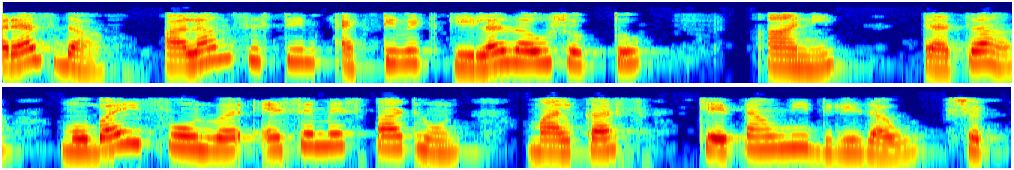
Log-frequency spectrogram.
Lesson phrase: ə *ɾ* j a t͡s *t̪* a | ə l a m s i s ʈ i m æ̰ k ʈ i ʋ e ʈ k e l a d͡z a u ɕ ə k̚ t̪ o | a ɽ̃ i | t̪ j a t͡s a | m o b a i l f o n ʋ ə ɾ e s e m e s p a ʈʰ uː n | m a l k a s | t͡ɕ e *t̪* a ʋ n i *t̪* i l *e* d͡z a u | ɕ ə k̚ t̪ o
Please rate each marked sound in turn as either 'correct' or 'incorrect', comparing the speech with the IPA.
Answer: correct, incorrect, correct, incorrect, incorrect

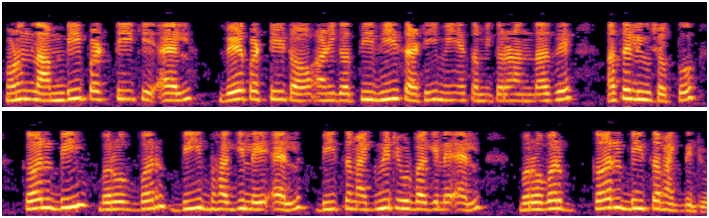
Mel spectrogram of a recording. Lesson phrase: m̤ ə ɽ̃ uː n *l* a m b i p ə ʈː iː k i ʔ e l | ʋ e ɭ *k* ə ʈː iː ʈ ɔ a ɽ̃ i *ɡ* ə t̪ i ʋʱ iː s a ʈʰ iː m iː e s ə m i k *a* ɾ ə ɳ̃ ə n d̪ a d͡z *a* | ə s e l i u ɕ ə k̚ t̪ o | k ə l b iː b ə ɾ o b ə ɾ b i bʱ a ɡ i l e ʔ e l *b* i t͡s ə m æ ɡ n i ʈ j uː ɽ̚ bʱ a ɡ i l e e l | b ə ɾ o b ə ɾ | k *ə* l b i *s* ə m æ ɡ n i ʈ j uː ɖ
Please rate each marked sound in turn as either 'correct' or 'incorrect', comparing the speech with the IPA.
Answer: correct, incorrect, correct, incorrect, incorrect, correct, correct, incorrect

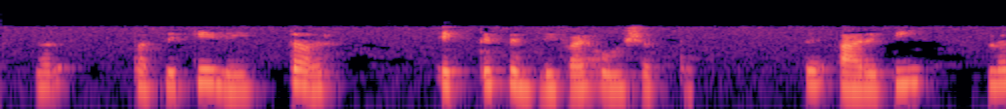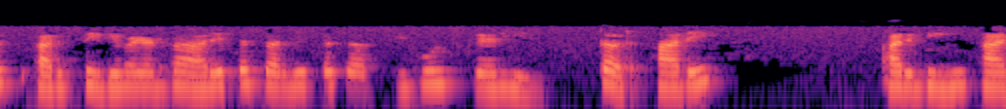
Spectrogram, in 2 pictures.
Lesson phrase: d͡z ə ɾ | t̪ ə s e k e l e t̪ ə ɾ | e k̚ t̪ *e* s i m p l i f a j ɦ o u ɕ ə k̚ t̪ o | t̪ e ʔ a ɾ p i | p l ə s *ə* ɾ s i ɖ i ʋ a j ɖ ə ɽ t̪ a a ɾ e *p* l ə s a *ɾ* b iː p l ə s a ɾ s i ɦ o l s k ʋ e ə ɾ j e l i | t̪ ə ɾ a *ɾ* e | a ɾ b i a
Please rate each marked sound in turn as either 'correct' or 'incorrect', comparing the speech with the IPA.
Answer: correct, incorrect, correct, correct, correct

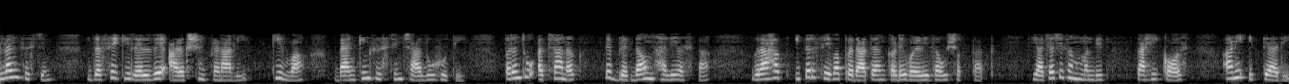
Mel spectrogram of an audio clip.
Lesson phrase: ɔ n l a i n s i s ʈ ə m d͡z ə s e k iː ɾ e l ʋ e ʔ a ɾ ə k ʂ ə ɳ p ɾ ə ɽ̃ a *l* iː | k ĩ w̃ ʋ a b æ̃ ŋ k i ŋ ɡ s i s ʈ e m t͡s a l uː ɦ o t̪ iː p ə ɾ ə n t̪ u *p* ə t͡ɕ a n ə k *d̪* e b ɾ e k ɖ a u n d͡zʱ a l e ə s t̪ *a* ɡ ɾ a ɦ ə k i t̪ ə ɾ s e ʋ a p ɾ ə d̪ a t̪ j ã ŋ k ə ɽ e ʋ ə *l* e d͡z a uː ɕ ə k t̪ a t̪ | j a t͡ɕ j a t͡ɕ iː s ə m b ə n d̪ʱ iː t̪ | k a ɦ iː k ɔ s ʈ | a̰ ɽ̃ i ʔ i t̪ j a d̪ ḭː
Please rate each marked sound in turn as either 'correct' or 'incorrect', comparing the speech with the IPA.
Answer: correct, incorrect, incorrect, correct, incorrect

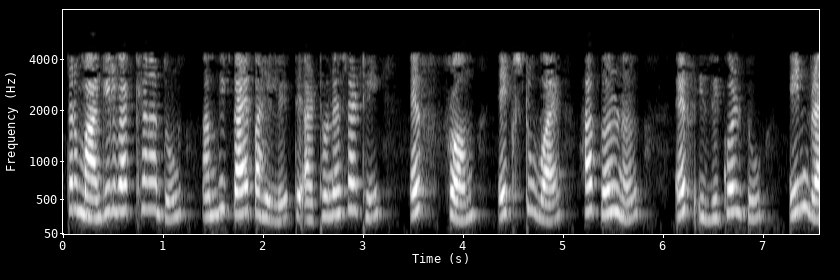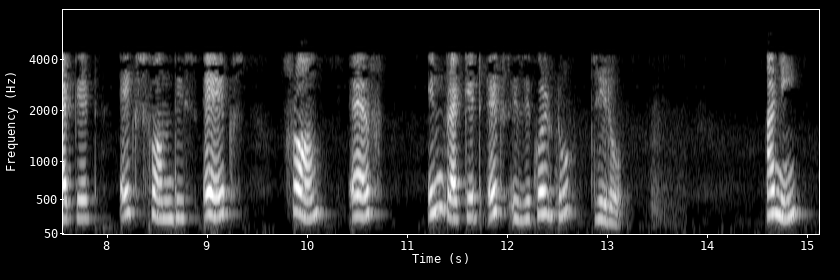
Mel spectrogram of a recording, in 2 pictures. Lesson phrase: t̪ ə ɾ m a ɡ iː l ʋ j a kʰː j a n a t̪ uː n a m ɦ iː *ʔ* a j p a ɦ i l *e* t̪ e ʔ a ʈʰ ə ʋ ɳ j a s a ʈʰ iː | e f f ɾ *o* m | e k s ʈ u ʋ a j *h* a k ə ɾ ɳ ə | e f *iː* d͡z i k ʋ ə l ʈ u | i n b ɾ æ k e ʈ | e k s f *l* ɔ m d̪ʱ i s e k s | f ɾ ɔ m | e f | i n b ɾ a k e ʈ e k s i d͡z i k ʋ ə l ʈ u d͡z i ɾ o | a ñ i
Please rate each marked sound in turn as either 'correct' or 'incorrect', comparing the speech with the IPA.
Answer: incorrect, correct, incorrect, correct, incorrect, incorrect

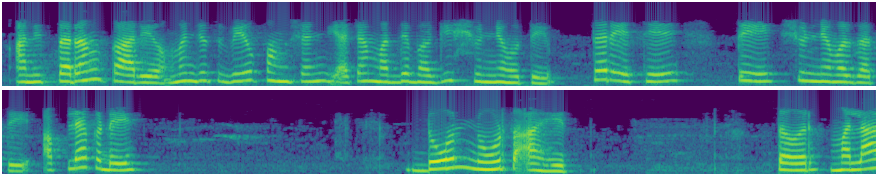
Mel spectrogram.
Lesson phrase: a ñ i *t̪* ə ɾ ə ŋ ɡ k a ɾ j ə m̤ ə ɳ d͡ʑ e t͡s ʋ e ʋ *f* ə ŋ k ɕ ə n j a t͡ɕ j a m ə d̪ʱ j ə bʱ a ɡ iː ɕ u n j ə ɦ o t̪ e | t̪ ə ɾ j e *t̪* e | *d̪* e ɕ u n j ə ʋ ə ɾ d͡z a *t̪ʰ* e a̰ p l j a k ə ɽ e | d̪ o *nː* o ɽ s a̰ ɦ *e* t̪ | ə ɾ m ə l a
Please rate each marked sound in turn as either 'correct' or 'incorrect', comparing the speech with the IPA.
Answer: correct, correct, incorrect, incorrect, incorrect, correct, correct

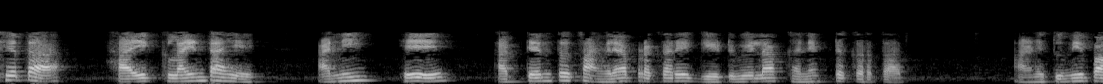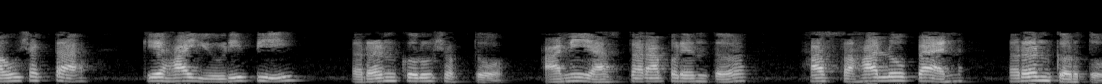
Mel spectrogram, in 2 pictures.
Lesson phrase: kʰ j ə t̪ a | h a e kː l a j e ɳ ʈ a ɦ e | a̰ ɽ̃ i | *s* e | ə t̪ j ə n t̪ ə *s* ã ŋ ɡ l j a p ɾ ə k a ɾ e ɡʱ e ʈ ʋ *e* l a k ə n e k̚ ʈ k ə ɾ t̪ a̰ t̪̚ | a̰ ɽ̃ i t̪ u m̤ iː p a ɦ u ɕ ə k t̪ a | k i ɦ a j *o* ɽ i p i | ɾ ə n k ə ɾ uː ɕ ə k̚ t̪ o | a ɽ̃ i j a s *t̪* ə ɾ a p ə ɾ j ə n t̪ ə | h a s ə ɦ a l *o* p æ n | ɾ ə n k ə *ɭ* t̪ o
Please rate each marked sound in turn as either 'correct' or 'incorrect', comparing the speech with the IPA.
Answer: incorrect, incorrect, correct, incorrect, correct, correct, incorrect

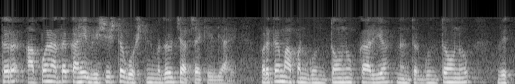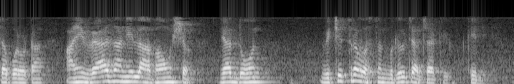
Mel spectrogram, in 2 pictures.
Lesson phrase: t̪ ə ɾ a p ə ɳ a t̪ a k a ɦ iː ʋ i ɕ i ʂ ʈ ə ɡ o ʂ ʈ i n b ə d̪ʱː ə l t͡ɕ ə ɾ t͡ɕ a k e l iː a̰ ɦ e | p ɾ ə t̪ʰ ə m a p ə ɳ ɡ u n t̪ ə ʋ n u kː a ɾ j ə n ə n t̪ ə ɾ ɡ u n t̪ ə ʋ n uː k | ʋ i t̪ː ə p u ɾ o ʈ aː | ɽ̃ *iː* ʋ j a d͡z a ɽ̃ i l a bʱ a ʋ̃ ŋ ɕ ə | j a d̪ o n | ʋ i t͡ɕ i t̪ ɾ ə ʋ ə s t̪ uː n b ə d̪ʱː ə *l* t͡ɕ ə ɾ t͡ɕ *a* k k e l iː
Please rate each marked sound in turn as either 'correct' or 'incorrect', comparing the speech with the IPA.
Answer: incorrect, correct, correct

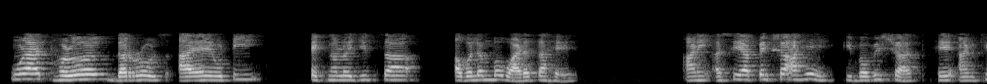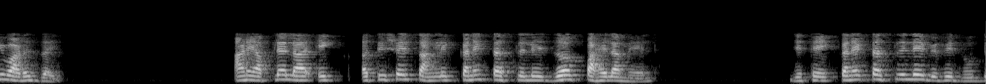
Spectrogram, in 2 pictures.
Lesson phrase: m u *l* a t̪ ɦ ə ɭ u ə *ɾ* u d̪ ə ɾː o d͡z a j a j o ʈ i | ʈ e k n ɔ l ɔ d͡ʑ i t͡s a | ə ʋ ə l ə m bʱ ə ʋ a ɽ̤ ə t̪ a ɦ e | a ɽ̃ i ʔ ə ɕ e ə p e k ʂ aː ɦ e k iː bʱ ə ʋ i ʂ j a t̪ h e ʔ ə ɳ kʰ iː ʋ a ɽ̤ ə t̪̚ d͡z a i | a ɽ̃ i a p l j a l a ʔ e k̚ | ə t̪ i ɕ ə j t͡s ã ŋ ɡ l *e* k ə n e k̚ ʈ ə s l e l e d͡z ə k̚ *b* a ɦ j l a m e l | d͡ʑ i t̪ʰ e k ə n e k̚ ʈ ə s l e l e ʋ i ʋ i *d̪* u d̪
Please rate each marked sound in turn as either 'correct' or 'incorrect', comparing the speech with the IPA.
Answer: incorrect, incorrect, correct, incorrect, correct

